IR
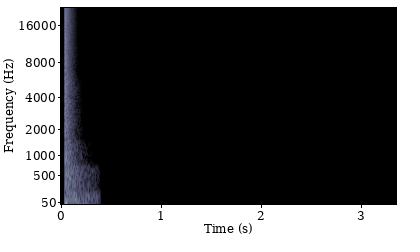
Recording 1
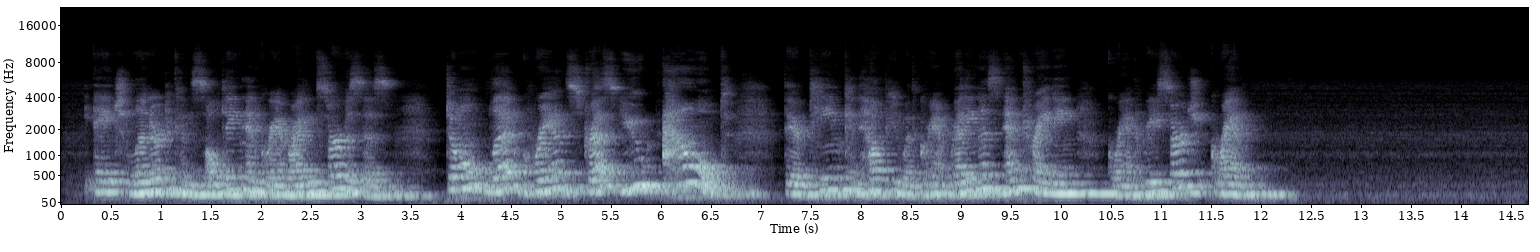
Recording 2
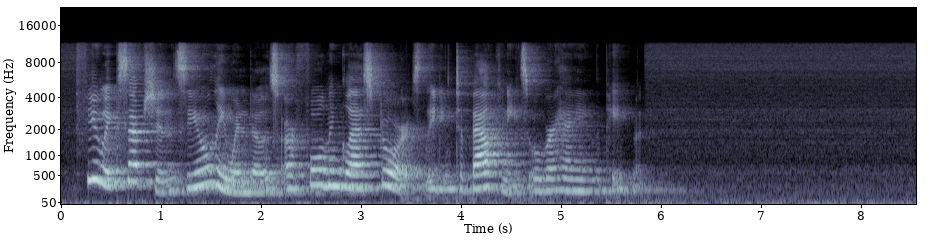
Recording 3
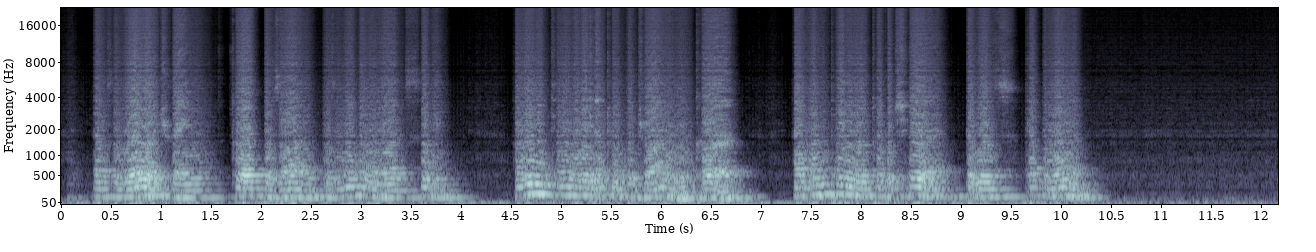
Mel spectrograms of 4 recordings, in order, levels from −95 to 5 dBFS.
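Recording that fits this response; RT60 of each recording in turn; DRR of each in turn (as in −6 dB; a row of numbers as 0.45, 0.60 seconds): 3; 0.70, 1.1, 0.45 seconds; −14.0, 5.5, −5.5 decibels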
